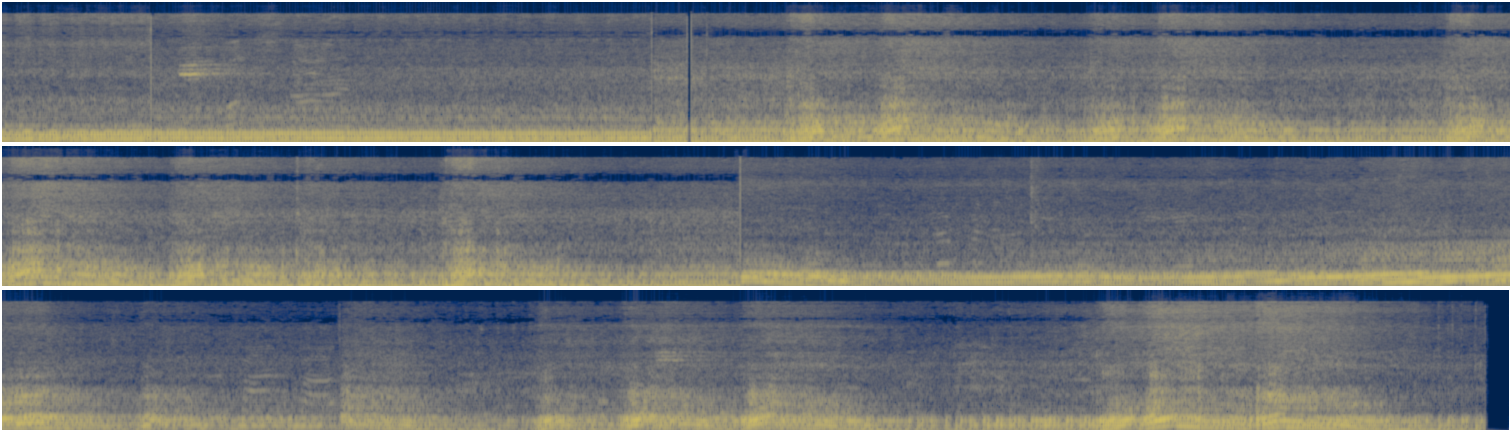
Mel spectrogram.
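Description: A car engine fitted with a throttle booster clip cold-starts into a steady loud idle, then repeatedly revs up and falls back in rising and falling sweeps, close by, with people talking over it.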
